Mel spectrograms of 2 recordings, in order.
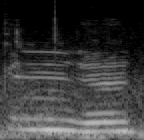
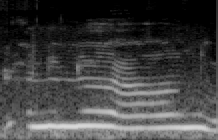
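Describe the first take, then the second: First: Soft goodnight. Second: Goodnight sung up high. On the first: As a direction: let it fade out like a whisper. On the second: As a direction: call it out high and drawn out. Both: Pretend.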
